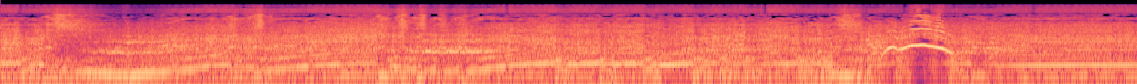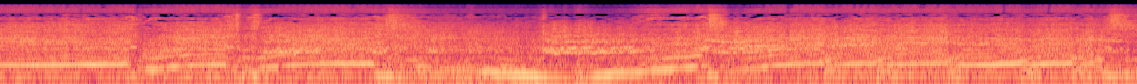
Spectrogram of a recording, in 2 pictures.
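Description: Car engine heard from inside the cabin, accelerating hard through the gears: the revs climb, drop at each gear change and climb again, with a spell of steady cruising in the middle. A brief loud squeal about twelve seconds in.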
